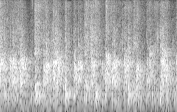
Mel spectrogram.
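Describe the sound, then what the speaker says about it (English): A group at a youth bootcamp claps for themselves, a dense burst of applause from many hands that carries on steadily for the whole stretch. "Let's clap for ourselves first. Clap for yourself."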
